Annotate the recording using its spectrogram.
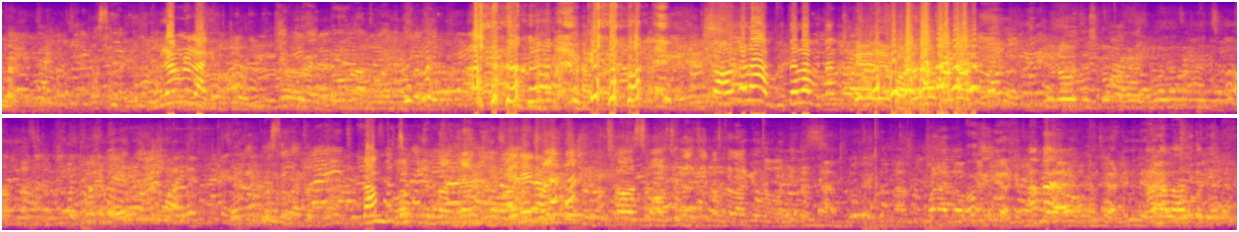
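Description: A crowd of people chatter and laugh around.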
